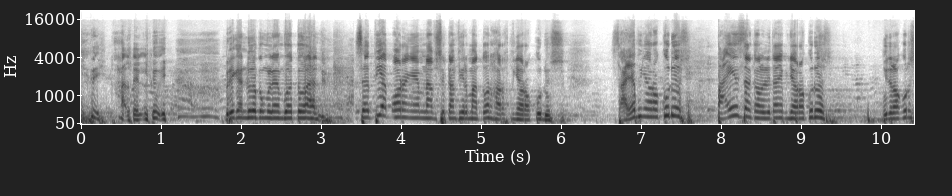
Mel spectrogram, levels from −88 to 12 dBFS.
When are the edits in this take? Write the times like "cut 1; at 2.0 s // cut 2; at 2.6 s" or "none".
cut 1; at 3.3 s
